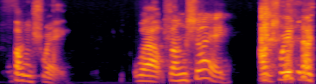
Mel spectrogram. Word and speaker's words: Feng Shui: Well, Feng Shui.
